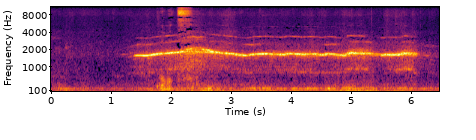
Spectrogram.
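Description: A high, clear whistle held on one nearly level note. It starts about a second in and bends slightly up and back down near two seconds in.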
